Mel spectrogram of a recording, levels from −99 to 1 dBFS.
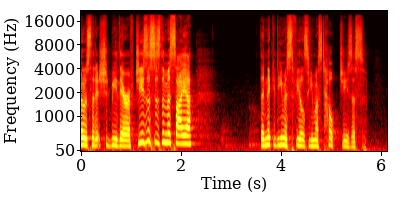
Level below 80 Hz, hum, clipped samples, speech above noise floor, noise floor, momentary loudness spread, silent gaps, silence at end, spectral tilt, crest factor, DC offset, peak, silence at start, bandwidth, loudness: -56 dBFS; none; under 0.1%; 43 dB; -64 dBFS; 13 LU; none; 0.4 s; -4.5 dB/octave; 16 dB; under 0.1%; -6 dBFS; 0 s; 19.5 kHz; -22 LUFS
